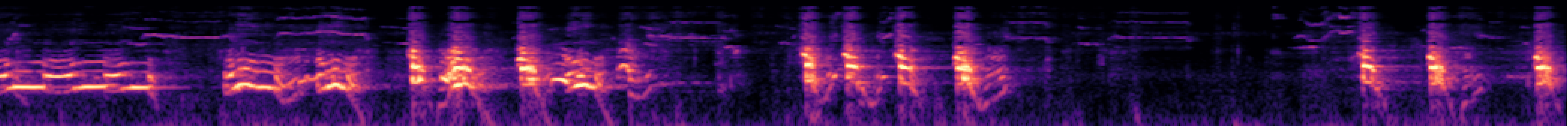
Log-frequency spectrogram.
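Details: Several Redbone Coonhounds, Bo, Luke, Lulu, Cooter and Jesse, treeing a chipmunk in an oak tree: drawn-out wavering howls open, then bursts of sharp barks in quick clusters separated by short pauses.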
